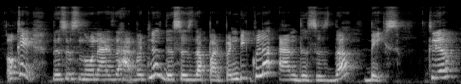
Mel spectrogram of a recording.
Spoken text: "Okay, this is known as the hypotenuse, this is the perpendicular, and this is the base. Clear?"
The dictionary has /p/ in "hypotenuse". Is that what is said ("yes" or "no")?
no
